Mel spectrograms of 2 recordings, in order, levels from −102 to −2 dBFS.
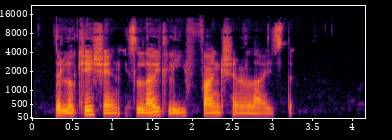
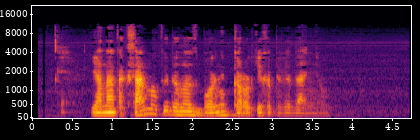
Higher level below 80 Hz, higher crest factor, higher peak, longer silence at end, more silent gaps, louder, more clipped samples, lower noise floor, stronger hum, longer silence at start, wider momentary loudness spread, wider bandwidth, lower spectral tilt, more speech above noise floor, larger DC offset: about the same, -66 dBFS vs -62 dBFS; about the same, 22 dB vs 24 dB; about the same, -2 dBFS vs 0 dBFS; second, 0.9 s vs 1.15 s; neither; second, -25 LUFS vs -22 LUFS; neither; first, -75 dBFS vs -60 dBFS; neither; about the same, 0.3 s vs 0.3 s; second, 8 LU vs 18 LU; first, 14.5 kHz vs 11 kHz; second, -4 dB/octave vs -5.5 dB/octave; first, 51 dB vs 38 dB; neither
